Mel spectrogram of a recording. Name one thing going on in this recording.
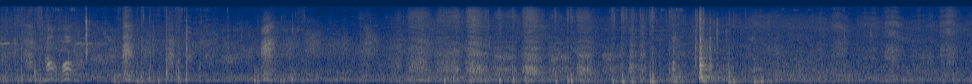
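A horse's hooves thud on soft turf.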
